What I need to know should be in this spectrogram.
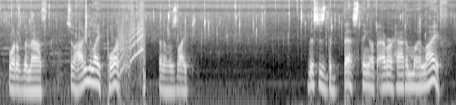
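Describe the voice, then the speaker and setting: Music plays in the background behind a man. He talks at a moderate pace with medium pitch. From Iraq (Baghdad). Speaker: immigration policy researcher and advocate. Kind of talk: personal essay talk to camera on policy.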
